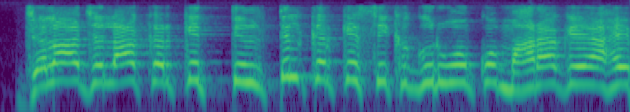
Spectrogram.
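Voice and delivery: deeply emotional, impassioned voice. Recounting how the Sikh Gurus were killed: speaking with great emotion. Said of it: "मैं बहुत emotion के साथ बोल रहा हूं".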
